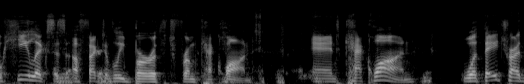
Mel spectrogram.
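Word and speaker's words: Kakoune: No, it's not cock-own. Oh. Though I might start Kakune. calling it cock-own. I think it's pronounced Kakwan.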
